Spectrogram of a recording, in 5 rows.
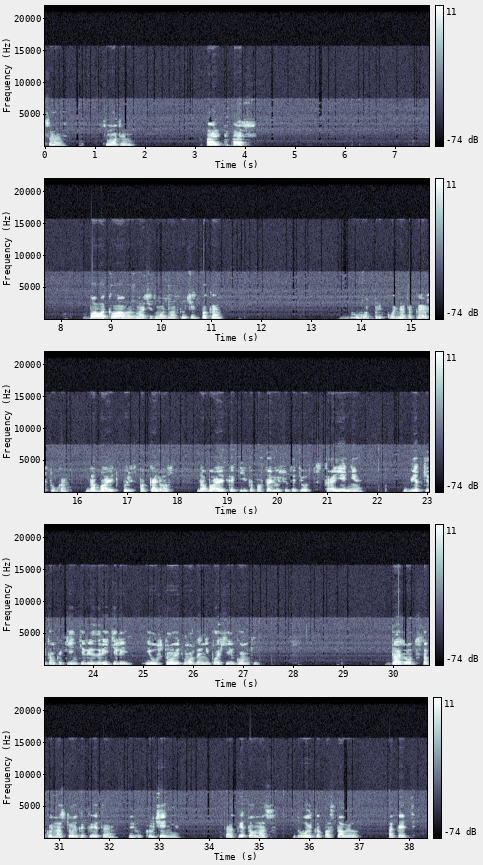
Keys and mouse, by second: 0.8 middle click, 4.9 alt+h, 6.3 click, 11.8-14.1 middle drag, 14.9-15.9 middle drag, 19.3 middle click, 20.5-22.1 middle drag, 26.3-27.5 middle drag, 29.0 middle click, 30.3 click, 31.0 middle click, 34.4-38.3 drag.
